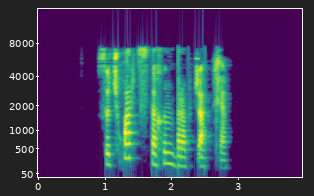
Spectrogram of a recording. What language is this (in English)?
Abkhazian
